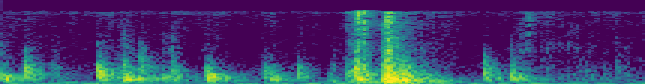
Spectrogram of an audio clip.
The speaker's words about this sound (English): After locking the door, the two men walked away down the hotel corridor.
